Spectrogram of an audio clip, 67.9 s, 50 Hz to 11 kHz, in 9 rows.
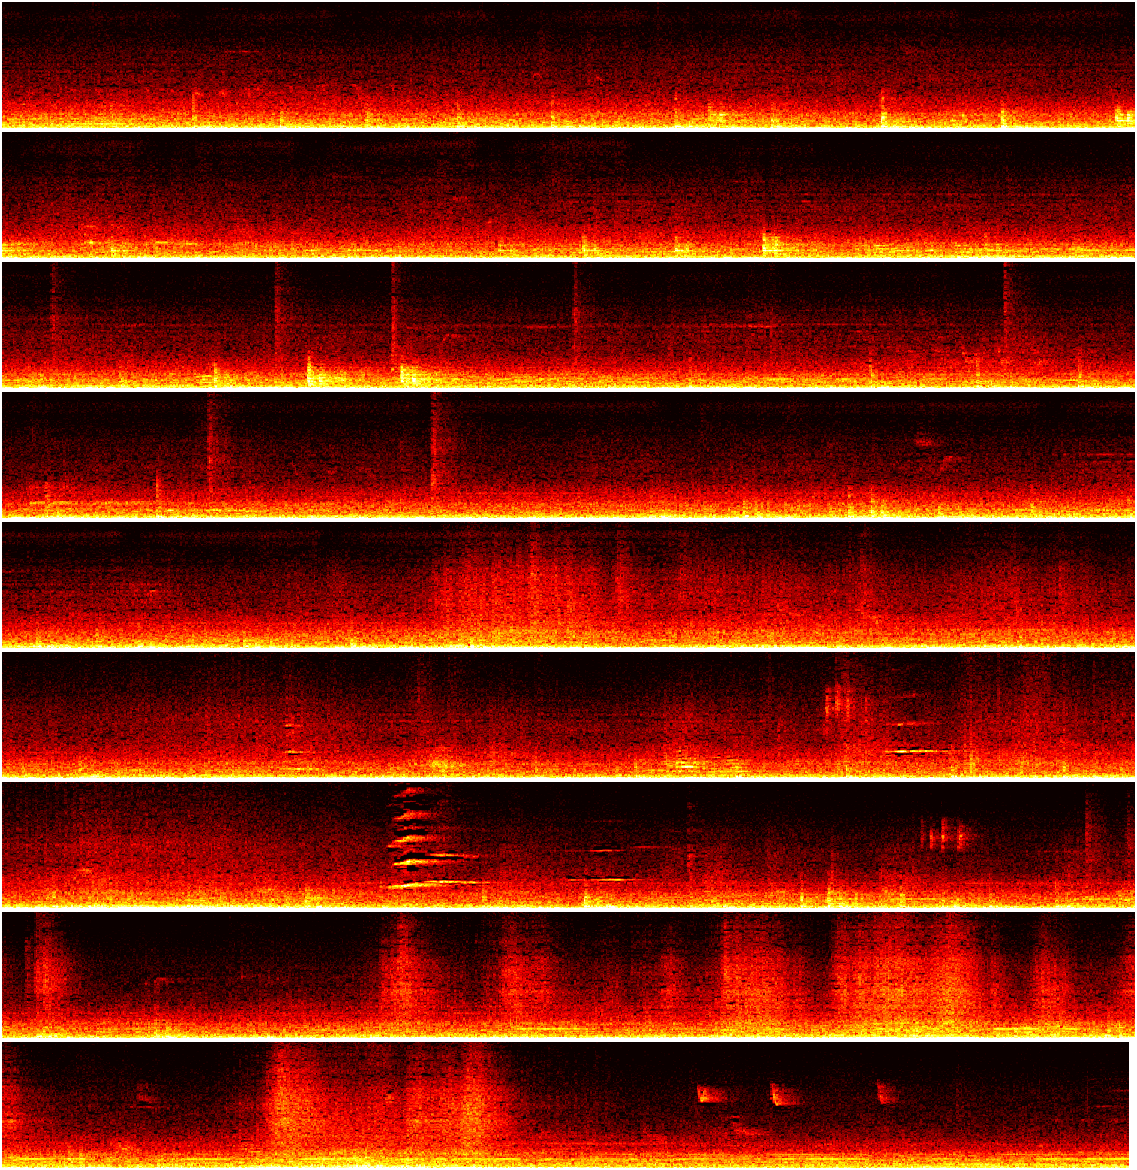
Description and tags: Thailand Karon skyline day from 2nd floor balcony distant traffic haze and construction banging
